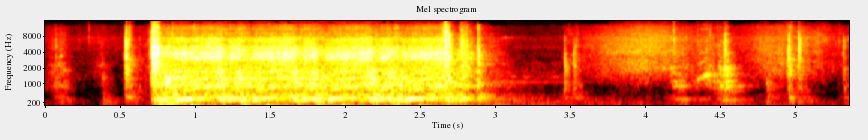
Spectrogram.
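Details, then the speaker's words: Mid-1970s Kubota L175 two-cylinder diesel tractor, auction purchase: loud pulsing starter chug for about two seconds, then it drops away quietly; a reluctant cold start, owner suspects it wants glow plugs. "I guess you're going to want some glow plug. Uh I guess it wasn't really running that long."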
